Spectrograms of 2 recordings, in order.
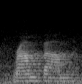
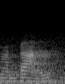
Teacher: Rambam is always the accent on the first syllable, and Ramban, Nachmanides, is always the accent on the second syllable · Term: accents on different syllables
